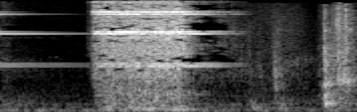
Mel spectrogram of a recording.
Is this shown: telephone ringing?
yes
